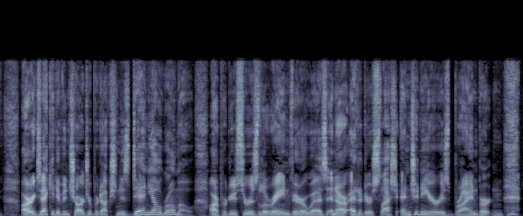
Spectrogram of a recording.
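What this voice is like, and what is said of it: Announcer voice. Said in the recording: “my announcer voice”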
